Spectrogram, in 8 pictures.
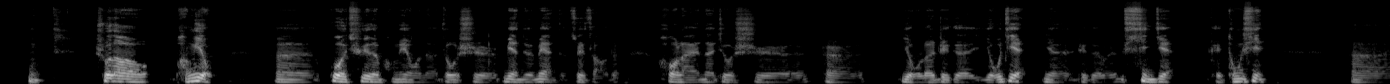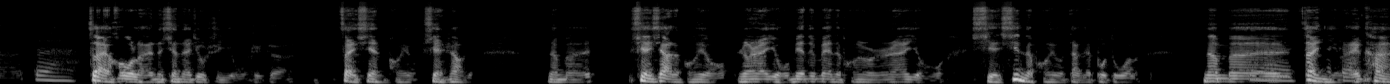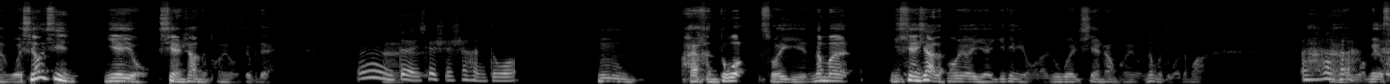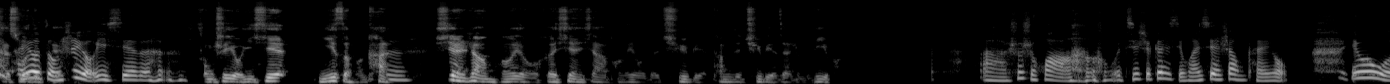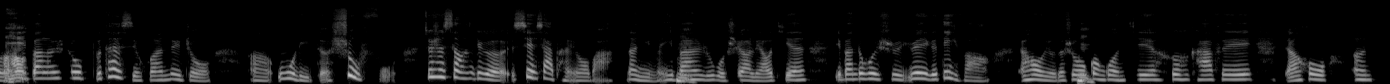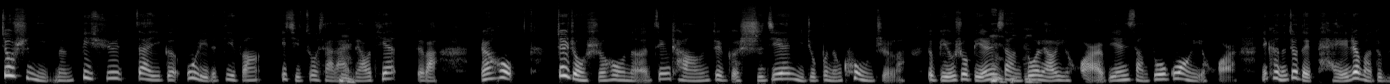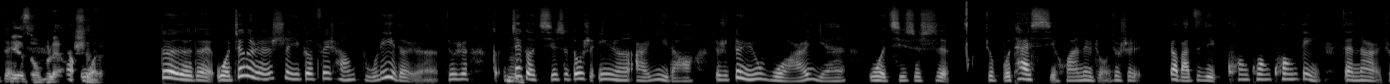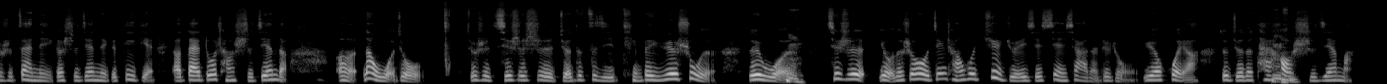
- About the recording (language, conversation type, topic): Chinese, podcast, 你怎么看线上朋友和线下朋友的区别？
- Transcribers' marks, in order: tapping; laugh; laughing while speaking: "朋友总是有一些的"; laugh; laugh; laughing while speaking: "我其实更喜欢线上朋友"; lip smack; tsk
